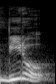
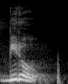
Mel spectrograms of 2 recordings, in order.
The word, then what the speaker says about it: bureau: Now this is bureau. Okay. U is silent. B U is silent. B R E A U is bureau, and his clock.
